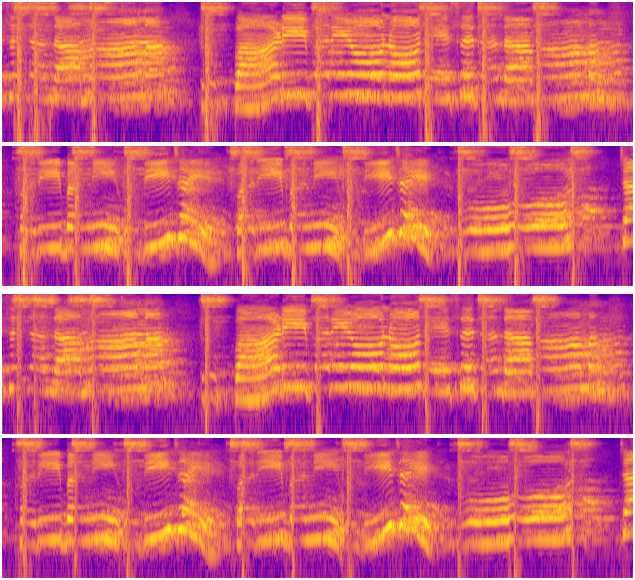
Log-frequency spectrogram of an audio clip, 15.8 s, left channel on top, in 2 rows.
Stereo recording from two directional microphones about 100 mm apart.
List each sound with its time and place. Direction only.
0.6 s music: 15° right (ahead or behind)
2.9 s child singing: 10° right (ahead or behind)
4.9 s music: 5° right (ahead or behind)
5.1 s music: 15° right (ahead or behind)
8.4 s music: 15° right (ahead or behind)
